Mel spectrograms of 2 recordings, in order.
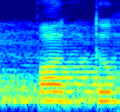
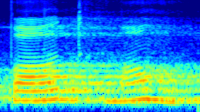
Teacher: উচ্চারণে বাংলায় মটার উচ্চারণ হয় না, সংস্কৃতে কিন্তু হবে পদ্মম।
